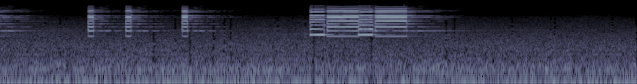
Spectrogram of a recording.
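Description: Electronic beeps from an RFID keypad locker lock's buzzer: three short beeps in the first two seconds, then a longer run of stepped tones a little past three seconds in. These are the lock answering entries while a user key is being deleted.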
